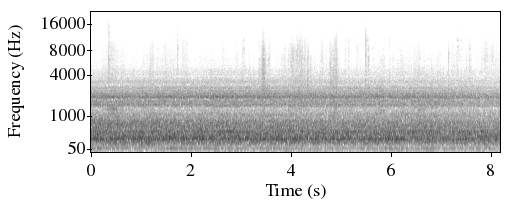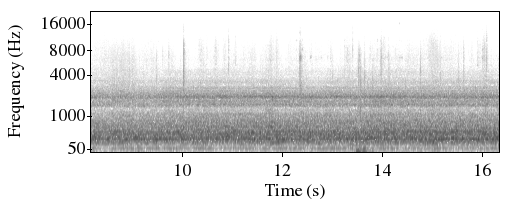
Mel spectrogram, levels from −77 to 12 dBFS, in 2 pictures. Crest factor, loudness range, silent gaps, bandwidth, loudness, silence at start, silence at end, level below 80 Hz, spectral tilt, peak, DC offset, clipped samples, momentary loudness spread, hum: 14 dB; 3 LU; none; 12 kHz; -22 LUFS; 0 s; 0 s; -46 dBFS; -6.5 dB/octave; -8 dBFS; under 0.1%; under 0.1%; 3 LU; none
